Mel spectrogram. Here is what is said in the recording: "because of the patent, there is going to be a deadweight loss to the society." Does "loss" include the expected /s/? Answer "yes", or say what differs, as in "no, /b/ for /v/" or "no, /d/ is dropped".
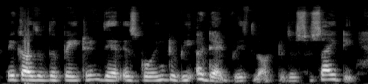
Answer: no, /s/ is dropped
